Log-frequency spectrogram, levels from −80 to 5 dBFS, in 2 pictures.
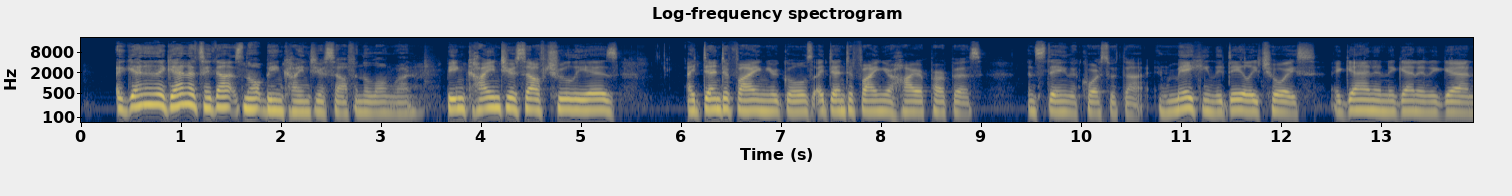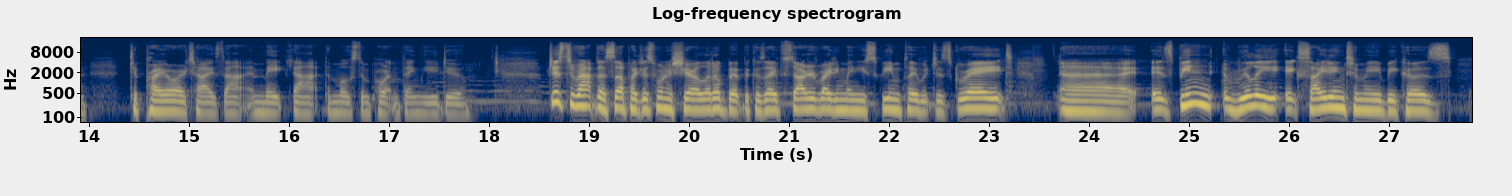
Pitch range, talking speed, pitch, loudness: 145-180 Hz, 190 wpm, 160 Hz, -20 LUFS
